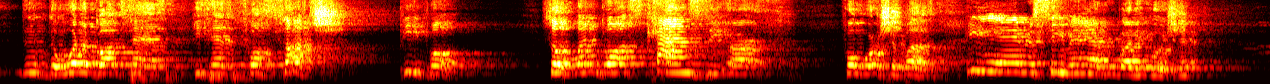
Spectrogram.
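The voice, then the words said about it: Caribbean Trinidadian accent. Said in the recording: “Let me go in my Caribbean accent now. ... Let me go Trini on you because I'm where I'm really from ... I'm from Trinidad and Tobago.”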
